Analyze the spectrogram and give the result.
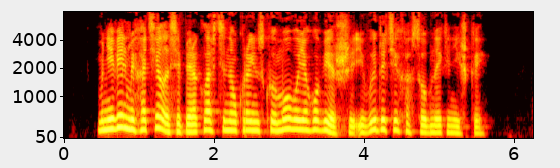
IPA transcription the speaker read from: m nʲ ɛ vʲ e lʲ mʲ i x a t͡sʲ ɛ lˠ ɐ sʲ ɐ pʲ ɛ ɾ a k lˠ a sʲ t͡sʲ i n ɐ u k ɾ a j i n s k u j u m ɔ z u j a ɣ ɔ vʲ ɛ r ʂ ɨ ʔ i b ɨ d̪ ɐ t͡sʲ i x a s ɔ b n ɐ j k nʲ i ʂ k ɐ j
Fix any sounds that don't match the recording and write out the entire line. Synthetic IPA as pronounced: m nʲ ɛ vʲ e lʲ mʲ i x a t͡sʲ ɛ lˠ ɐ sʲ ɐ pʲ ɛ ɾ a k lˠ a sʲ t͡sʲ i n ɐ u k ɾ a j i n s k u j u m ɔ v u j a ɣ ɔ vʲ ɛ r ʂ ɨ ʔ i v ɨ d̪ ɐ t͡sʲ i x a s ɔ b n ɐ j k nʲ i ʂ k ɐ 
